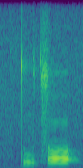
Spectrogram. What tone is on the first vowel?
falling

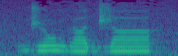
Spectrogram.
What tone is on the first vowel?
high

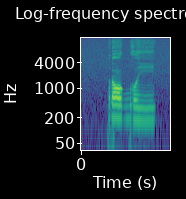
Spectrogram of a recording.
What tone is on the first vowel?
high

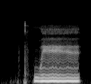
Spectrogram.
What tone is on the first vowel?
high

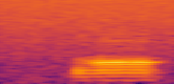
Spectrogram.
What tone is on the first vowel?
high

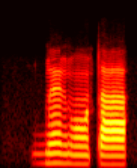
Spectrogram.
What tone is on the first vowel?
high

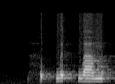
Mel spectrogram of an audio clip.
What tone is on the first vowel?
low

